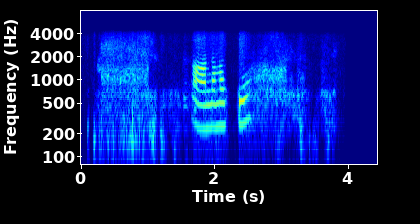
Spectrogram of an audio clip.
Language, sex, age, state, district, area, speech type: Hindi, female, 30-45, Uttar Pradesh, Azamgarh, urban, conversation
